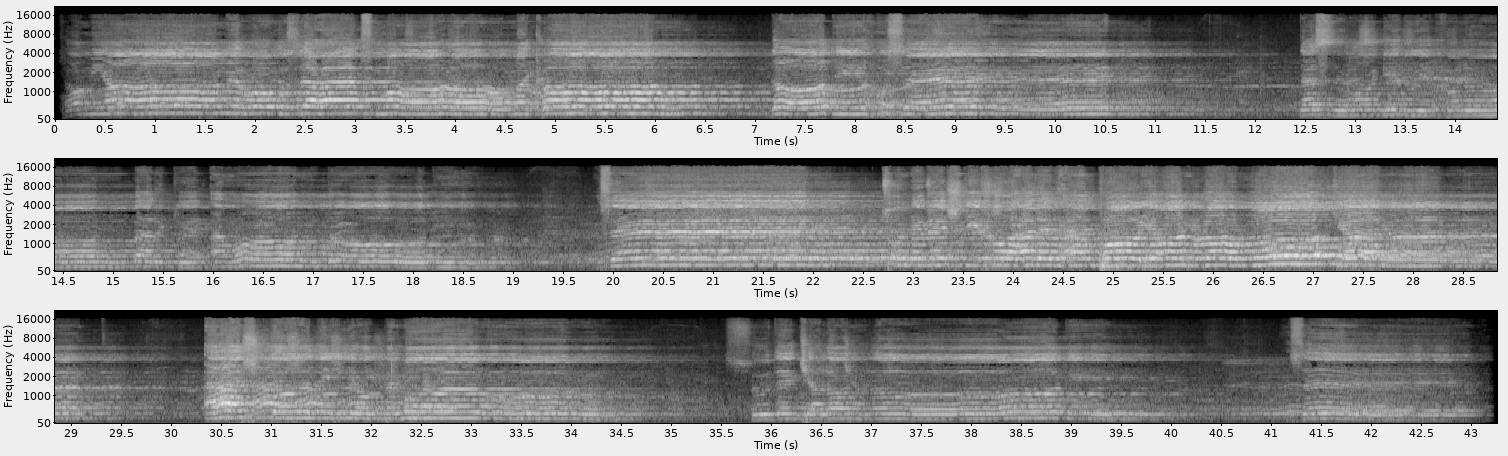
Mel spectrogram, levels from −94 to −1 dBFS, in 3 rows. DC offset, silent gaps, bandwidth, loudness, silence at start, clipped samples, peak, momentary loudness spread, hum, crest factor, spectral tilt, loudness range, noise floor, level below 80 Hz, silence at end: under 0.1%; none; 17 kHz; -20 LUFS; 0.1 s; under 0.1%; -4 dBFS; 17 LU; none; 18 dB; -1 dB/octave; 11 LU; -46 dBFS; -60 dBFS; 0.2 s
